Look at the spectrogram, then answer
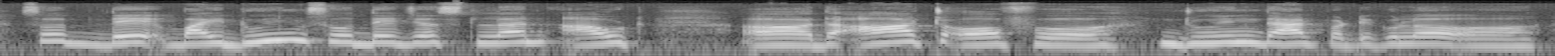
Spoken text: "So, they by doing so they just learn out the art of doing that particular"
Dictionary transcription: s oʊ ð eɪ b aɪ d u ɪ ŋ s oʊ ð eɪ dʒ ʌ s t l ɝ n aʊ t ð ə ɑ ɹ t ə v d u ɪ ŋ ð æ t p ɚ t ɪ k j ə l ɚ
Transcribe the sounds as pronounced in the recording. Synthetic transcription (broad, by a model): s oʊ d eɪ b aɪ d u ɪ ŋ s oʊ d eɪ dʒ ʌ s t l ɝ n aʊ t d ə ɑ ɹ t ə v d u ɪ ŋ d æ t p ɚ t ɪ k j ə l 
